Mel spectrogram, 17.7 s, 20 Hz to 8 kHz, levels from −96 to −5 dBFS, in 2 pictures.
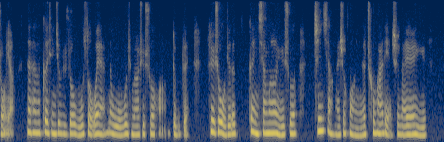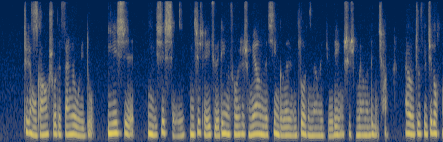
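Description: Nothing goes wrong in this speech; it just carries the usual marks of call microphone processing, with the lowest bass trimmed away and nothing above 8 kHz.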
